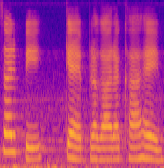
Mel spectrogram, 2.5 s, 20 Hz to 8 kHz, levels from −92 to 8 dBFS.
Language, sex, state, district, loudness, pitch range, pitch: Hindi, female, Bihar, Kaimur, -16 LUFS, 195-210 Hz, 200 Hz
